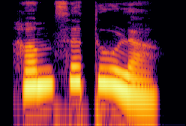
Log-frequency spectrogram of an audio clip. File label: "ಹಂಸತೂಳ", kannada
